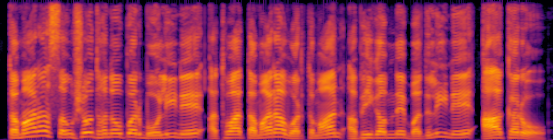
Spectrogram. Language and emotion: Gujarati, neutral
